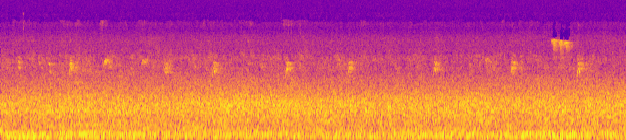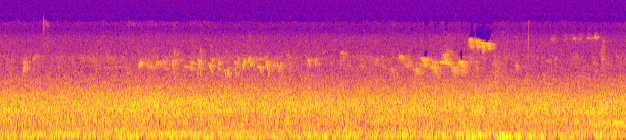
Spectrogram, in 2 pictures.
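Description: Small birds chirping faintly at scattered intervals over a steady low outdoor background hum. A few soft bumps near the end.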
